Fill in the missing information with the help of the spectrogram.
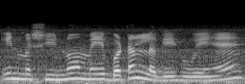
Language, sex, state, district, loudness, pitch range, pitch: Hindi, female, Punjab, Fazilka, -14 LUFS, 205-260 Hz, 235 Hz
